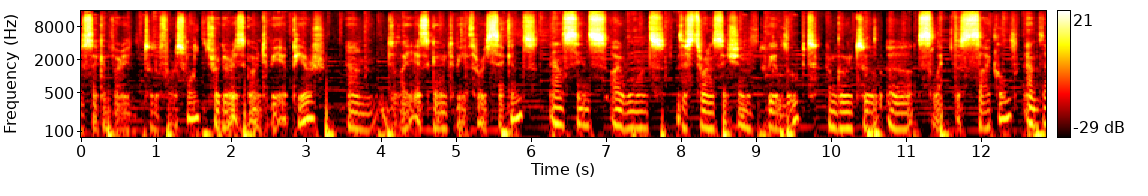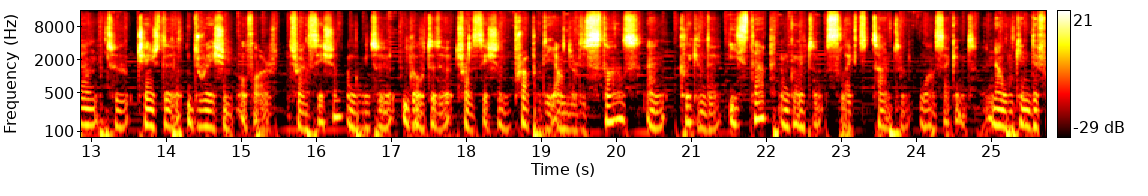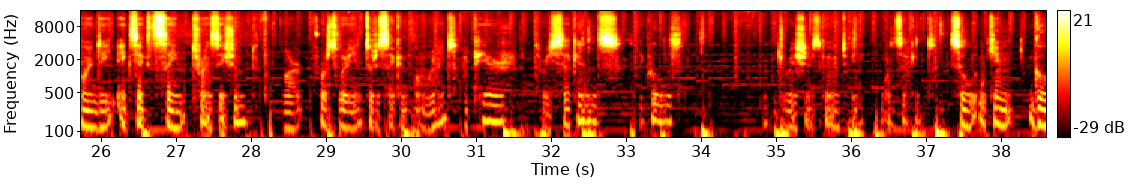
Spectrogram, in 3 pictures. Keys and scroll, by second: 5.1 3, 5.6 Return, 23.0 1, 23.7 Return, 31.4 BackSpace, 31.6 3, 31.8 Return, 36.8 1, 37.1 Return.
